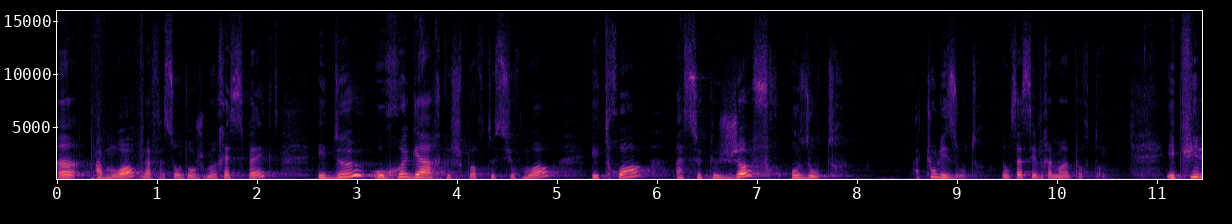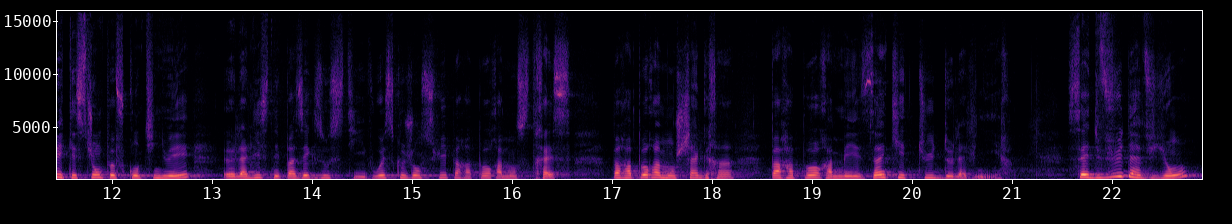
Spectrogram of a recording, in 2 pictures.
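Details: Adult woman; typical speech.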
